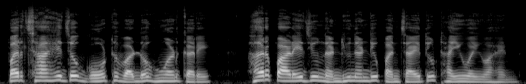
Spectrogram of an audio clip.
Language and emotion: Sindhi, neutral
